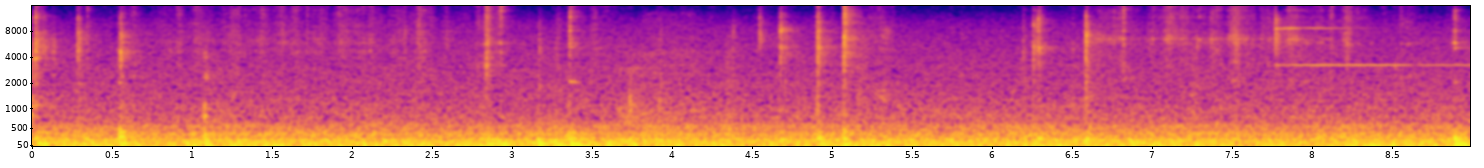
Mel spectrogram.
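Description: Faint scattered clicks and light taps of a hex screwdriver turning small screws and hands handling a carbon-fibre quadcopter frame, over a low steady hum; one slightly louder knock near the end.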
